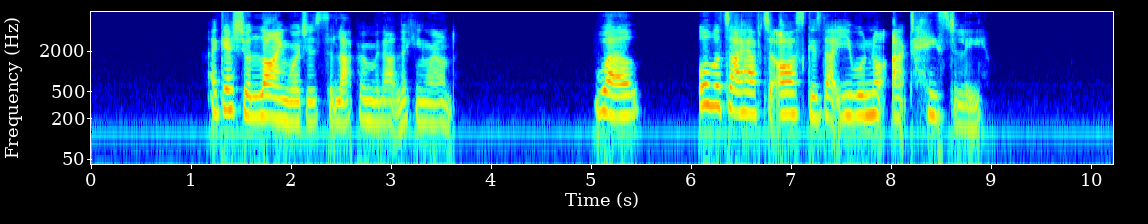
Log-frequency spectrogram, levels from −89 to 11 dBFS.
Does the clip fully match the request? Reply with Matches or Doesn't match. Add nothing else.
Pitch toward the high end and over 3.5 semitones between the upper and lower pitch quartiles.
Matches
